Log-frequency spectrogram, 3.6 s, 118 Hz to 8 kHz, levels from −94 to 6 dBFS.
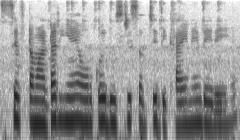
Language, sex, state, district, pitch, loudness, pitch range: Hindi, female, Gujarat, Valsad, 200 Hz, -17 LUFS, 190-210 Hz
